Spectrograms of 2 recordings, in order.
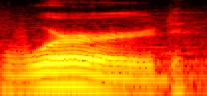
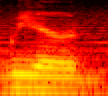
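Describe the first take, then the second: First: It is pronounced to rhyme with 'word'. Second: It is pronounced to rhyme with 'weird'. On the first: This is the believed proper pronunciation. "So I think it's Web of Word" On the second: This is how the spelling looks to be read. "but it looks like Web of Weird to me"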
